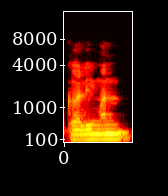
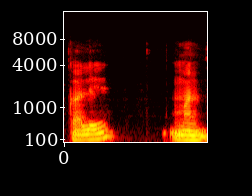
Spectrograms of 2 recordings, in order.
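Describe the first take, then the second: First: Said in the usual way. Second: کلیمن stretched very slowly, syllable by syllable; slow sounding out. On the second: Shown as a demonstration. Teacher spelling the word out for students, very slow. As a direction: drag out کلیمن so each sound is heard. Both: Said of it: "جیسے کہ".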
